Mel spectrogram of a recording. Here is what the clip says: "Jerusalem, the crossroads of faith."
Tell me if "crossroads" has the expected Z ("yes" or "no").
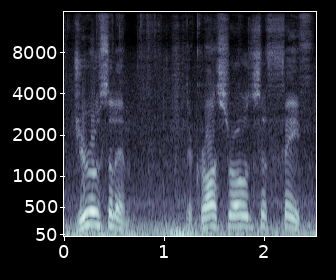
yes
